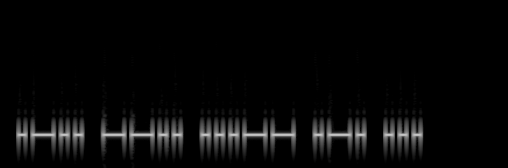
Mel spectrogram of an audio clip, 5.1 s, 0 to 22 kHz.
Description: Morse code, heard as a keyed tone, about 17 wpm, 700 Hz. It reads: LZ3RS
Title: DXCC-100 Call Signs - 5 Characters - 17wpm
